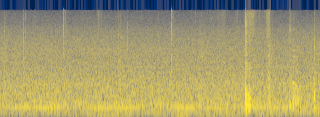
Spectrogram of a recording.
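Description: Steady background hiss with a faint hum. About three seconds in comes a single sharp knock, then a few light clicks, as a person shifts and settles in a folding lawn chair.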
